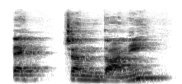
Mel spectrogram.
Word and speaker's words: Teckchandani: My name is Teckchandani. Okay, so tech is already in my name, right?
